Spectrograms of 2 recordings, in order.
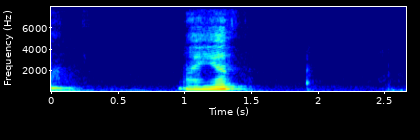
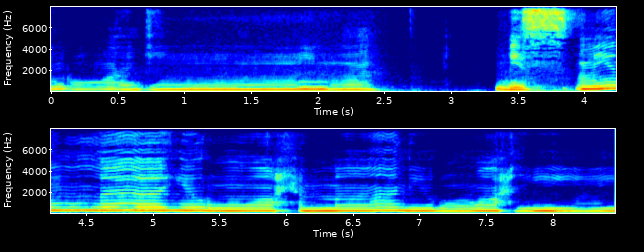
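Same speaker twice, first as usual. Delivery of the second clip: Quran recitation; 2 semitones higher than usual. Acted. Recites Ayat al-Kursi.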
